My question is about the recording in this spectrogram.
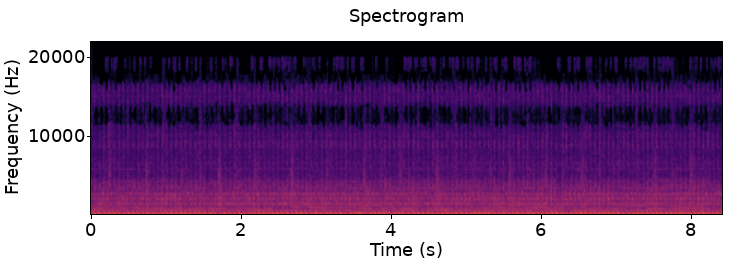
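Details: KTM XC-F, started after boosting the battery once it cranked fast, with a cold-start device, ahead of top-end ring break-in: steady, even thumping with a regular firing beat and no misses. Normal running.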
